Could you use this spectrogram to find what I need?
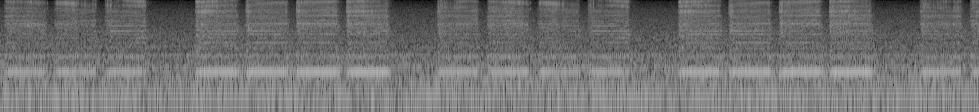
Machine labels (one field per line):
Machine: slide rail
